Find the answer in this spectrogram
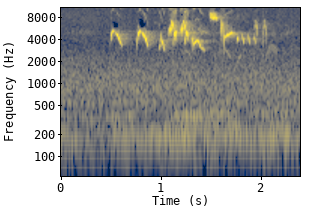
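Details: Meadow Bunting (Emberiza cioides) in song, recorded 20 March 2015: a single complete phrase of about 1.7 seconds, opening with crisp high downslurred notes, tumbling into a rapid jumble and ending in a short fading trill against soft background hiss.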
